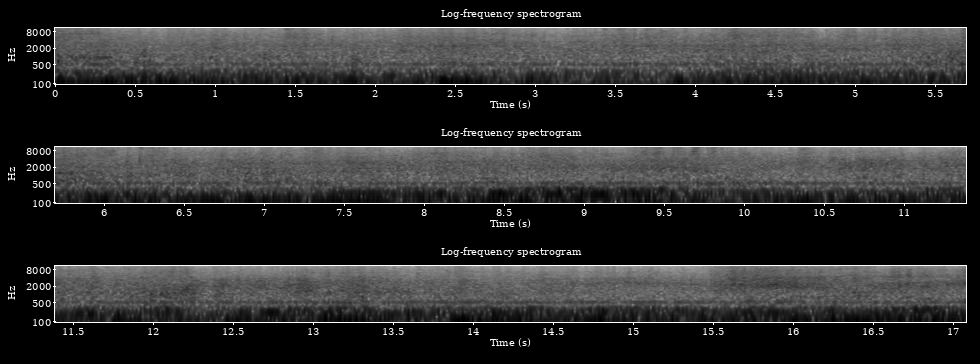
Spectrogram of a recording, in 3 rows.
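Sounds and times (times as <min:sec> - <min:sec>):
freight train rumbling past: 0:00.0 - 0:13.4.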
